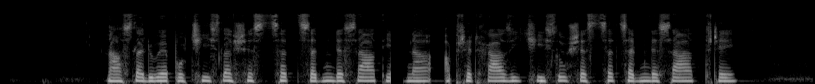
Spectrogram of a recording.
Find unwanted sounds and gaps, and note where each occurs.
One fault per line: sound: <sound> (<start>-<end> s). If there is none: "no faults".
sound: dropout (3.9-4.0 s)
